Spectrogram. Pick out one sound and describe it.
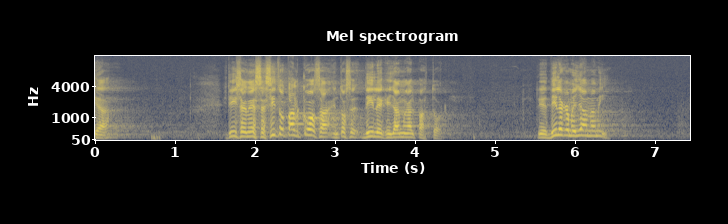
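A middle-aged man speaks with animation into a microphone in a large echoing hall.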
